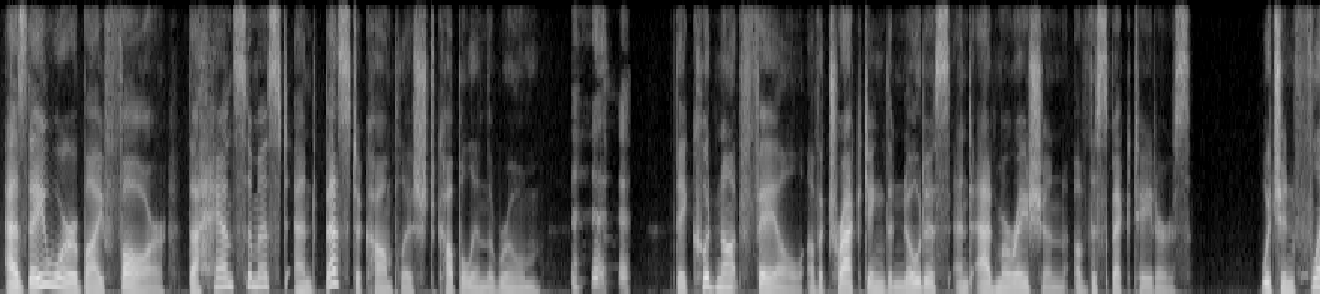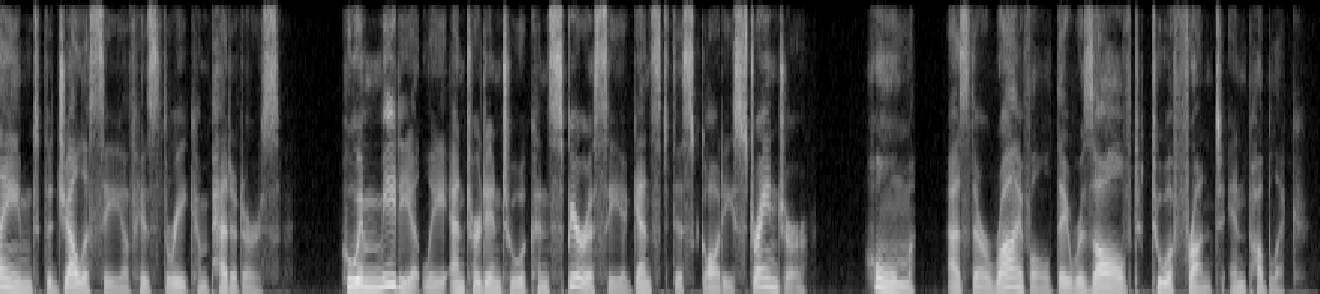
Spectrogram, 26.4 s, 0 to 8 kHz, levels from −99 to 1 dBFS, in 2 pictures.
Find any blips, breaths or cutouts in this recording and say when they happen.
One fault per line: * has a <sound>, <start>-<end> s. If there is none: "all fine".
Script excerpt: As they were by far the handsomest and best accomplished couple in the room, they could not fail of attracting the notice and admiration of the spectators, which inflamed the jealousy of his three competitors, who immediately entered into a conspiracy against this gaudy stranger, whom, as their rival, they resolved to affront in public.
* has a laugh, 5.7-6.3 s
